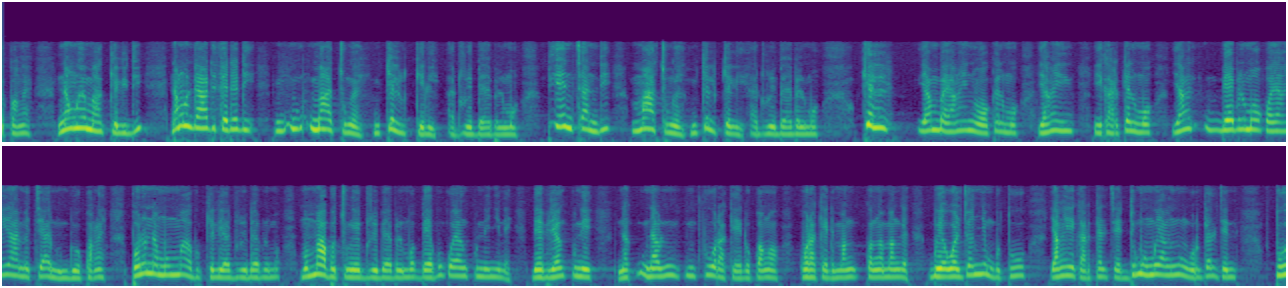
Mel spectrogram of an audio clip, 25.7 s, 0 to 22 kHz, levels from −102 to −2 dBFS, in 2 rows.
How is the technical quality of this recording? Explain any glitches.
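Nothing stood out on listening to this speech recording, which comes through the G.722 wideband telephone path at 64 kbit/s with no glitches to explain.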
